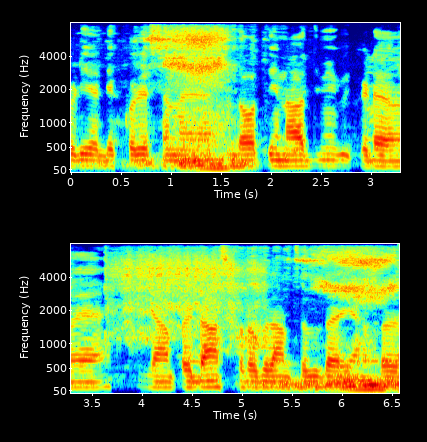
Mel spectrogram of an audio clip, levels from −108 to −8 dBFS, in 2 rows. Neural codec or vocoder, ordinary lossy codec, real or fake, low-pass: none; none; real; none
